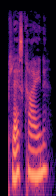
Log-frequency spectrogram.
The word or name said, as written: plaskregne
